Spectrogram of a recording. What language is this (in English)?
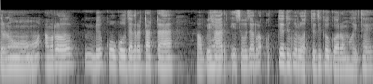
Odia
